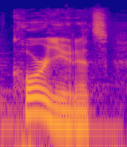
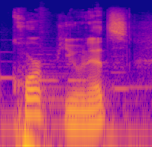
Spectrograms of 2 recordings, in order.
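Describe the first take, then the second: First: The first word ends without a p sound. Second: The first word ends with a p sound.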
